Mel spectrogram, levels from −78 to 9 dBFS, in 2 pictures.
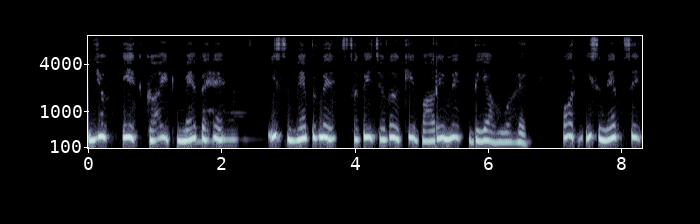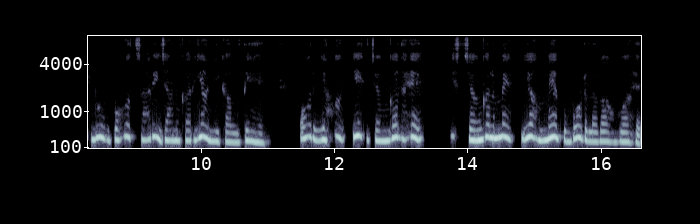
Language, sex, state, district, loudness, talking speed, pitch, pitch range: Hindi, female, Bihar, Saran, -14 LUFS, 150 wpm, 250 Hz, 225-285 Hz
